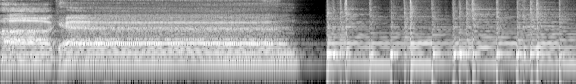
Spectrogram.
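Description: Male voices of a Scottish folk group singing unaccompanied in harmony, ending on one long held note of about three seconds. A moment after it stops, plucked strings (guitar and bouzouki) come in with an even picked rhythm.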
